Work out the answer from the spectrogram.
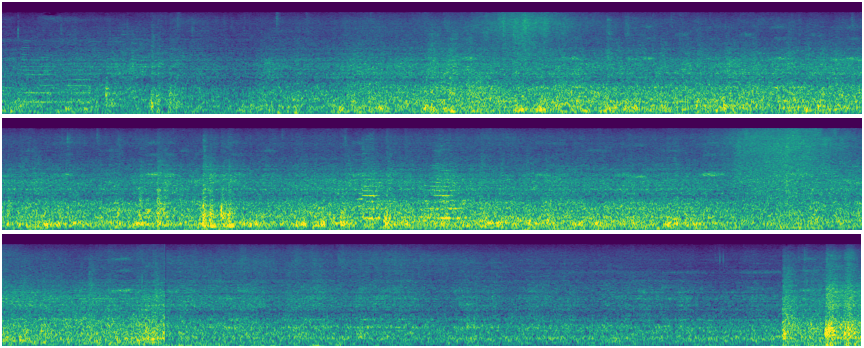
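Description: Passenger train running along the track, heard from on board: a steady rumble with wheels clattering over rail joints. Two short rushes of hiss come about five and sixteen seconds in.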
